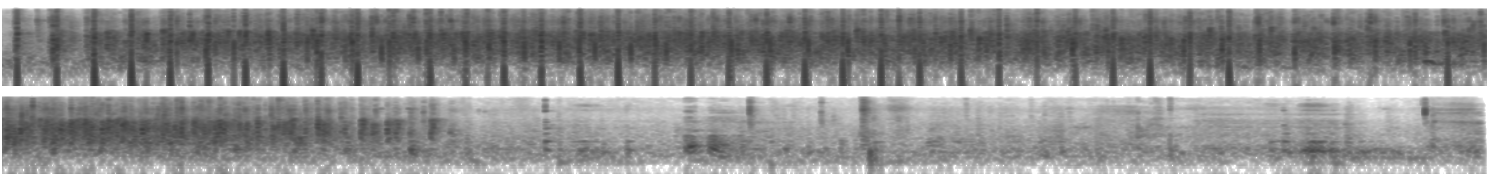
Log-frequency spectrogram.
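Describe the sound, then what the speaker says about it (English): Sustained applause from an audience at a county board of supervisors meeting, dense and steady for about fourteen seconds before breaking off into a few scattered claps and quiet room noise. "Now, please join me in an applause."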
